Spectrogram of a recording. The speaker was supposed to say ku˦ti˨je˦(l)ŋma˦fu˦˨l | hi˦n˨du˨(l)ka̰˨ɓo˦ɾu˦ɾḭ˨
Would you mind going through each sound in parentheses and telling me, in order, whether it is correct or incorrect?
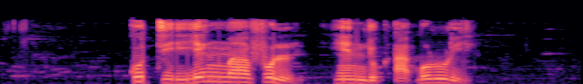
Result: incorrect, incorrect

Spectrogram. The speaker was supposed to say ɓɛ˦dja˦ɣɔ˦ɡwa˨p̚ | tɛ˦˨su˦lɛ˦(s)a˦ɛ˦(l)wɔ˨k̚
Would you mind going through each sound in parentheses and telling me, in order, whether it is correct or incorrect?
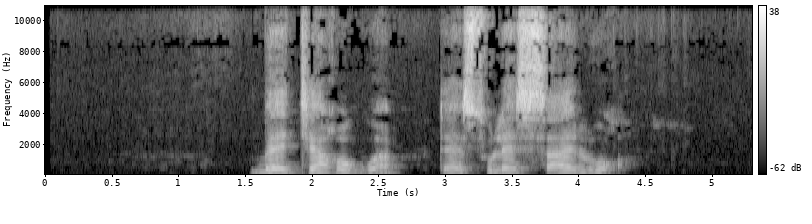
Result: correct, correct

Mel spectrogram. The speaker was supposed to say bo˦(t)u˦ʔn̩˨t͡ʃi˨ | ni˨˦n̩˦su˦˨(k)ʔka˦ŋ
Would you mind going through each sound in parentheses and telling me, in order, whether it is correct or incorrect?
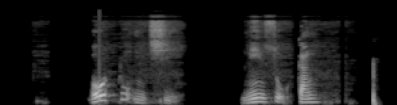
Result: correct, incorrect

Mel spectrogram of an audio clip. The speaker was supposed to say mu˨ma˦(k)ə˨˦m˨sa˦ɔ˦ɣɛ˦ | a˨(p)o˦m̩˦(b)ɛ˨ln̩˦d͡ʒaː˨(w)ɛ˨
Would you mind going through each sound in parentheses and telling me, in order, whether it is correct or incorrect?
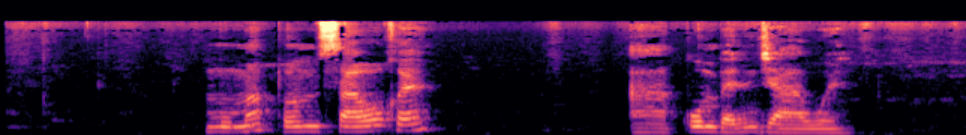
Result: incorrect, incorrect, correct, correct

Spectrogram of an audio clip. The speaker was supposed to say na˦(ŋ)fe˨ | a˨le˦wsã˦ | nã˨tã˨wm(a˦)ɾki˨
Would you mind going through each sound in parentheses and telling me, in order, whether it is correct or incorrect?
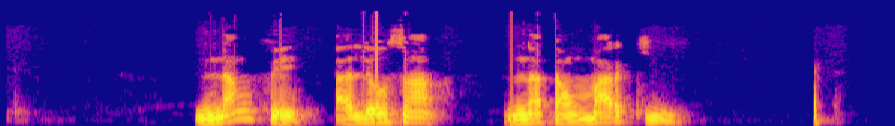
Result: correct, correct

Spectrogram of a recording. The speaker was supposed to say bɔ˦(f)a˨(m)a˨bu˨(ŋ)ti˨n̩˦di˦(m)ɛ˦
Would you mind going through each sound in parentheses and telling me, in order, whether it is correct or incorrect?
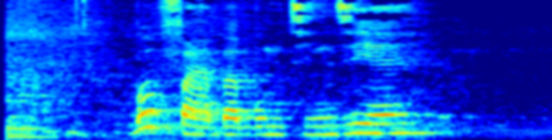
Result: correct, incorrect, incorrect, incorrect

